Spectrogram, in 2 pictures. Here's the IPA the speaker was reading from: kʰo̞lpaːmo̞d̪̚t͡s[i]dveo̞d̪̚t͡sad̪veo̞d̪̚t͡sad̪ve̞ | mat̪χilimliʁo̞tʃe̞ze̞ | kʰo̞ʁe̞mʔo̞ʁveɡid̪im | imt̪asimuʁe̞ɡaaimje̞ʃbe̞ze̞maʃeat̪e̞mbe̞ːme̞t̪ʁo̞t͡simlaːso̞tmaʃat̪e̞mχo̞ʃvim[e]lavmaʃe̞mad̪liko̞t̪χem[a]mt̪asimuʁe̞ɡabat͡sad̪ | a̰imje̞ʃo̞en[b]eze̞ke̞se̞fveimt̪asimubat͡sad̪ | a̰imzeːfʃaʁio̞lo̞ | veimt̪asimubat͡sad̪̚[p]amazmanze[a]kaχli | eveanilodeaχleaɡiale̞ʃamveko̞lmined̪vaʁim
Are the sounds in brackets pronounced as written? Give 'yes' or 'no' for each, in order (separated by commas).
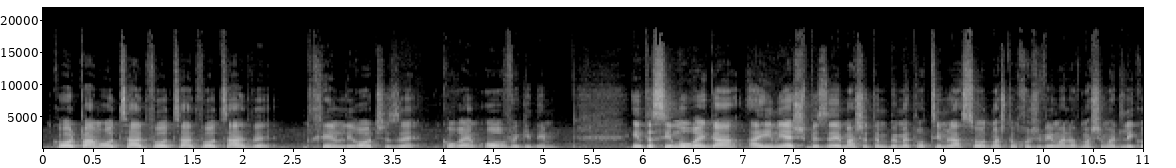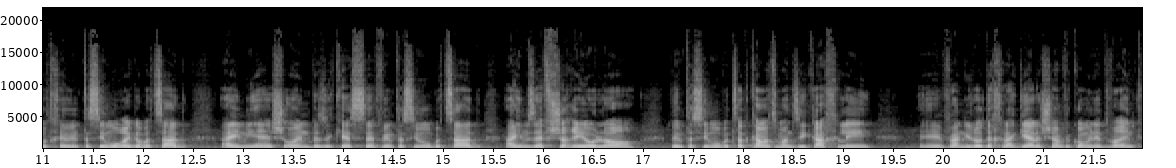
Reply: no, no, no, yes, no, no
